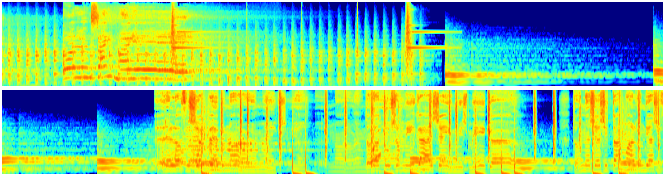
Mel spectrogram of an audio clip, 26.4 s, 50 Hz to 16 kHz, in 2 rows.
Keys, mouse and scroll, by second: 0.3 scroll down 1, 0.8-2.1 middle drag, 2.5 click, 3.2-3.9 middle click, 4.1-5.3 scroll down 1, 5.3-8.3 drag, 8.3-9.0 scroll up 1, 9.0-10.0 middle drag, 10.9-14.7 drag, 14.7-15.2 scroll down 1, 15.2-15.9 middle click, 16.2 click, 16.6-17.1 scroll down 1, 17.1-17.7 middle click, 18.3-22.7 drag.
